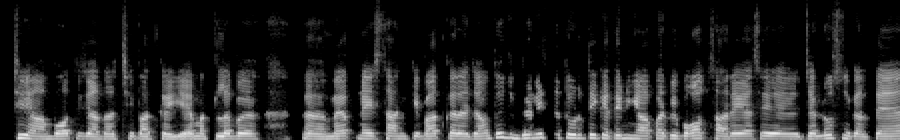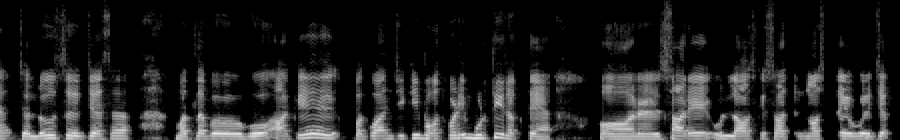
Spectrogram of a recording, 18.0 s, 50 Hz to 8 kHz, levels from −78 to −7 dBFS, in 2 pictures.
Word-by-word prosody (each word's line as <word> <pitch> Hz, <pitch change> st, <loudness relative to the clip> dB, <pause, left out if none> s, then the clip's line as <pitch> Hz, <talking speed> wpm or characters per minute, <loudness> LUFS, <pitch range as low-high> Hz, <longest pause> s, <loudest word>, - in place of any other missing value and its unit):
जी, 190 Hz, 0 st, +5 dB
हाँ। 140 Hz, -3 st, 0 dB
बहुत 150 Hz, +1 st, +1 dB
ही 150 Hz, -, -6 dB
ज़्यादा 140 Hz, -1 st, +1 dB
अच्छी 140 Hz, +1 st, -4 dB
बात 140 Hz, -1 st, -1 dB
कही 140 Hz, -, +2 dB
है। 70 Hz, -, +4 dB
मतलब 145 Hz, +1 st, +1 dB
अ, 145 Hz, -1 st, -1 dB
मैं 145 Hz, +1 st, +1 dB
अपने 155 Hz, +1 st, 0 dB
स्थान 150 Hz, -1 st, -2 dB
की 150 Hz, +2 st, -2 dB
बात 150 Hz, +1 st, +1 dB
करे 150 Hz, -2 st, +3 dB
जाऊँ 150 Hz, +2 st, 0 dB
तो 225 Hz, -, +3 dB
ये 205 Hz, -4 st, 0 dB
गणेश 185 Hz, +5 st, +1 dB
चतुर्थी 190 Hz, -1 st, +1 dB
के 180 Hz, -1 st, 0 dB
दिन 170 Hz, +1 st, 0 dB
यहाँ 155 Hz, -1 st, +2 dB
पर 165 Hz, -1 st, +1 dB
भी 165 Hz, -, +1 dB
बहुत 160 Hz, +1 st, +1 dB
सारे 150 Hz, -1 st, +2 dB
ऐसे 150 Hz, +1 st, 0 dB, 0.4 s
जुलूस 165 Hz, +5 st, 0 dB
निकलते 150 Hz, -3 st, -1 dB
हैं। 145 Hz, +1 st, 0 dB, 0.2 s
जुलूस 155 Hz, +5 st, +1 dB, 0.2 s
जैसा 155 Hz, +1 st, 0 dB, 0.5 s
मतलब 150 Hz, 0 st, -1 dB, 0.4 s
वो 150 Hz, +1 st, +4 dB
आ 150 Hz, -, -1 dB
के 195 Hz, -1 st, +2 dB, 0.3 s
भगवान 155 Hz, +1 st, -1 dB
जी 155 Hz, 0 st, -7 dB
की 185 Hz, +3 st, 0 dB
बहुत 160 Hz, -1 st, -2 dB
बड़ी 180 Hz, +1 st, +2 dB
मूर्ति 180 Hz, +2 st, +2 dB
रखते 150 Hz, 0 st, -3 dB
हैं। 130 Hz, -1 st, -2 dB, 0.5 s
और 140 Hz, 0 st, +2 dB, 0.2 s
सारे 155 Hz, +2 st, +1 dB
उल्लास 150 Hz, -1 st, 0 dB
के 155 Hz, -, -6 dB
साथ 150 Hz, 0 st, -2 dB
नाचते 150 Hz, +2 st, -3 dB
हुए 150 Hz, 0 st, +1 dB
ज 155 Hz, -, +1 dB
150 Hz, 185 wpm, -22 LUFS, 145-165 Hz, 0.5 s, जी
